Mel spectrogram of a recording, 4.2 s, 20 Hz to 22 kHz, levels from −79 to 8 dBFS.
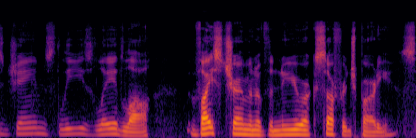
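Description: Nothing technical goes wrong in this speech recording: the background noise is just the room the microphone sits in, and the change in level around a second in is the talker shifting position relative to the mic.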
